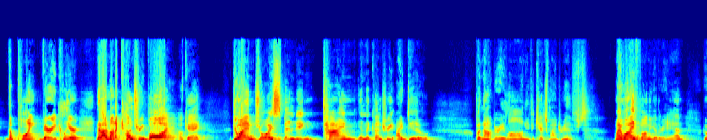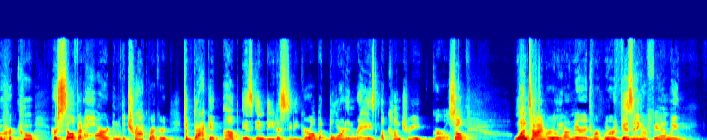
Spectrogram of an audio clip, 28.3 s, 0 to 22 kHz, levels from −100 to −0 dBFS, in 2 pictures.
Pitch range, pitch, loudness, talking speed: 175-260 Hz, 210 Hz, -16 LUFS, 160 wpm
